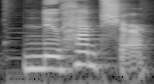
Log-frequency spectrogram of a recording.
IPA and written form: nuː ˈhæmpʃɚ (New Hampshire)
